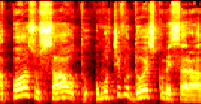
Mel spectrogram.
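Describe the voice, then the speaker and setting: A man speaks at a moderate pace in a high voice. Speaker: singing teacher and singer. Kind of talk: scripted music analysis lecture. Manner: formal.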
